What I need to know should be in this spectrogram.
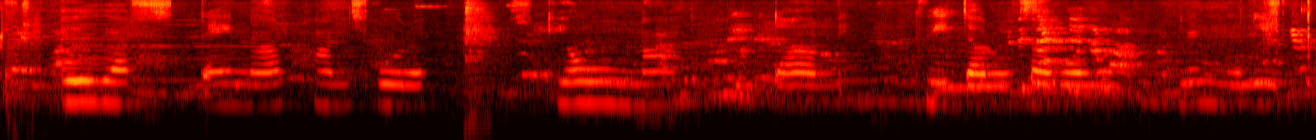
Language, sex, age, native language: Icelandic, female, 11, German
